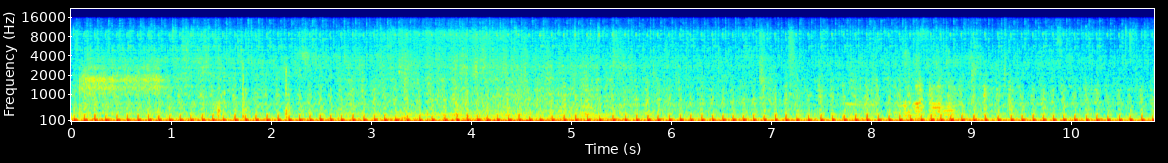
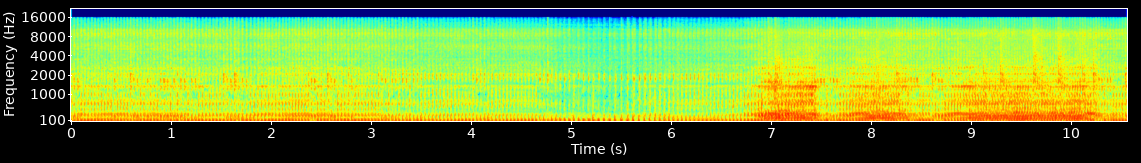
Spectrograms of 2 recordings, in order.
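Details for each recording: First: Honda TMX125 single after a stator fix, valve replacement, cylinder cleaning and a new genuine pushrod: even, steady thump at idle with no popping or backfires; it runs clean and healthy. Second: Honda TMX125 single-cylinder: runs rough and clattery with an uneven beat that roughens after a blip; worn, thinned intake valve causing backfire and noisy running.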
